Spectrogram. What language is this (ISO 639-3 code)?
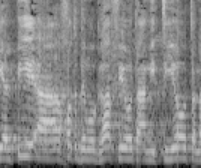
heb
